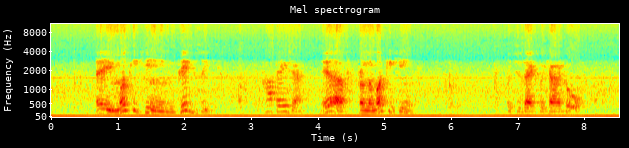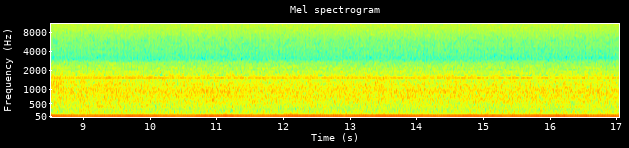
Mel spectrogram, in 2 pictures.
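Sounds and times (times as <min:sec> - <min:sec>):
air conditioner running: 0:00.0 - 0:17.0.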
